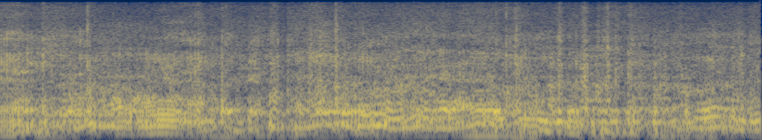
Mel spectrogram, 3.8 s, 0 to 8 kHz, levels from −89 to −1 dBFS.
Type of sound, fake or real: fake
